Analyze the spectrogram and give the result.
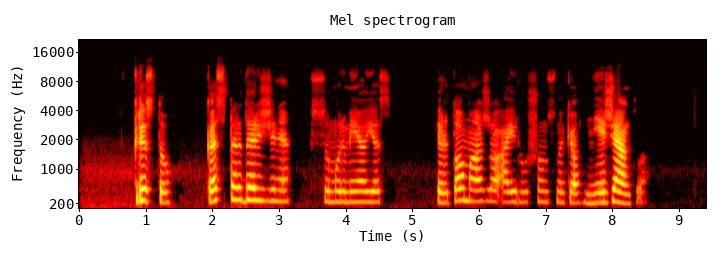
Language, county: Lithuanian, Kaunas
